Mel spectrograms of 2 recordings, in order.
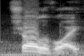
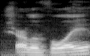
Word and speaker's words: Charlevoix: just go slow uh Char charlam charoy charoy I think is how it's pronounced is a very nice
